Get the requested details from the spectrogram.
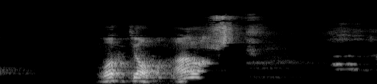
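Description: A young man speaks loudly and brashly.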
